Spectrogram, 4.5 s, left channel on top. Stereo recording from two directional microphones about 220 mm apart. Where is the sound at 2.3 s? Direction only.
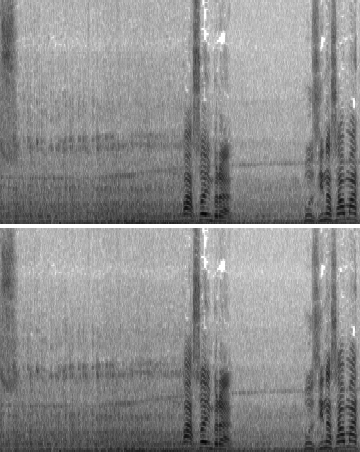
15° left (ahead or behind).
